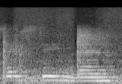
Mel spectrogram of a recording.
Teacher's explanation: we get this shift effect, we lose the second stress on the T. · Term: stress shift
